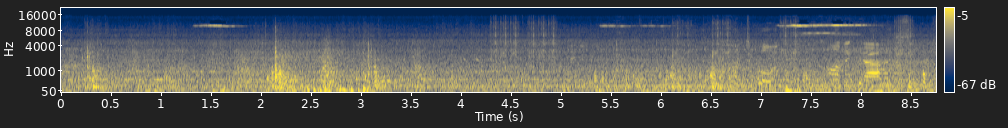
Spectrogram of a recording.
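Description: Low, steady rumble of a motor vehicle engine running, with faint voices talking on and off.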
